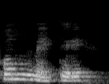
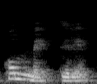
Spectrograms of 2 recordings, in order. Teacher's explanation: É só dar uma forçadinha mais naquela pronúncia daquele M, ó. Commettere. Meio segundinho a mais na pronúncia. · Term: dois M's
